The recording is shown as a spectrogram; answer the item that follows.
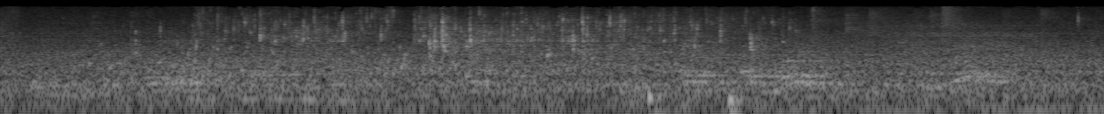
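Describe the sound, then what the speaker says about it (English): Coolant pours into a car radiator, a quiet continuous trickle with a couple of small glugs and splashes, heard close with a voice talking over it. "we're gonna go ahead and fill it up the rest of the way"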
